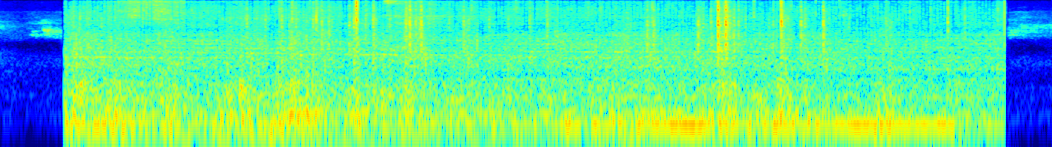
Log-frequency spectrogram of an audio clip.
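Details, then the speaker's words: Older Ford Ranger pickup driving over bumps: heavy low road rumble with scattered sharp clatters and buzzes as loose doors rattle, caused by old, worn rubber door seals and a door bump stop. "The reason your truck sounds like that is because your doors are loose, and that's because of two things. The rubber seal around the door gets old and wear out, and then you got one bump stop right here"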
